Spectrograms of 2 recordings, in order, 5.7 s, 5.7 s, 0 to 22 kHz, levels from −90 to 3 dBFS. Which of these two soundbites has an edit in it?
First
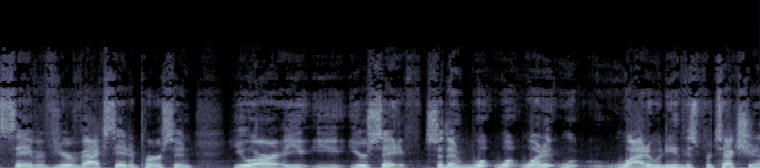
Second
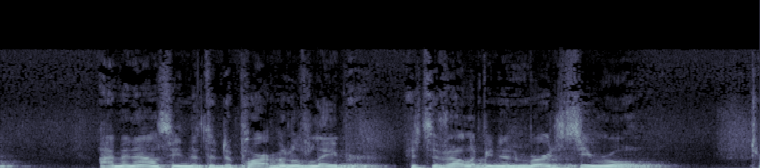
second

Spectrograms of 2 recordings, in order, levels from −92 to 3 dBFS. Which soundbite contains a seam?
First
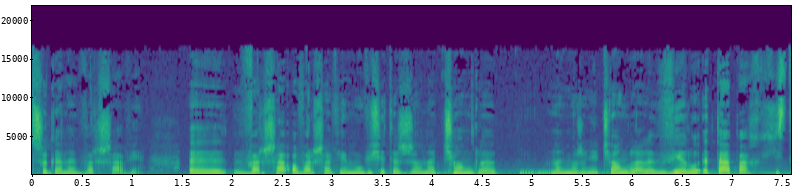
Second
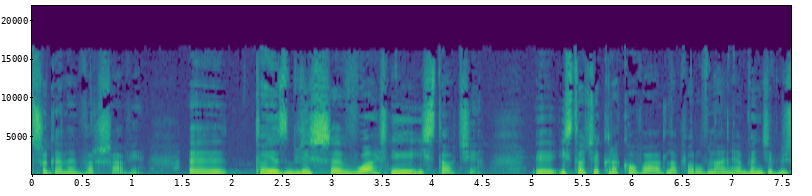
first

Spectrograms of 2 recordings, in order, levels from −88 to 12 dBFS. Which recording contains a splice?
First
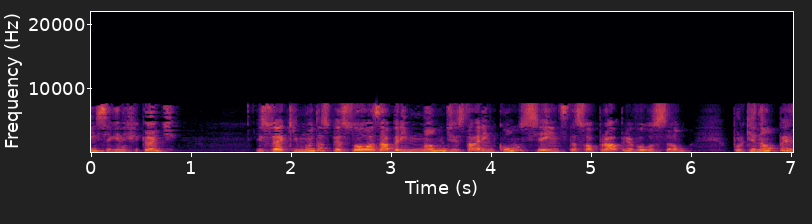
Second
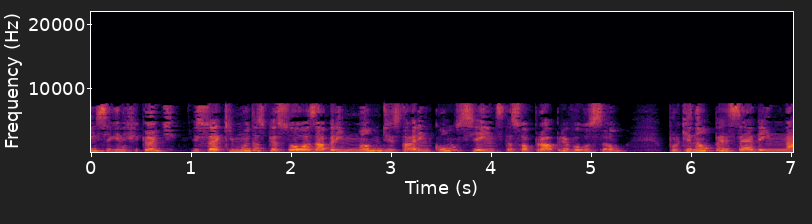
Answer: second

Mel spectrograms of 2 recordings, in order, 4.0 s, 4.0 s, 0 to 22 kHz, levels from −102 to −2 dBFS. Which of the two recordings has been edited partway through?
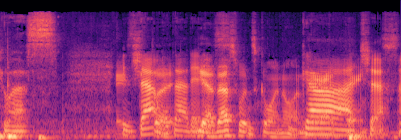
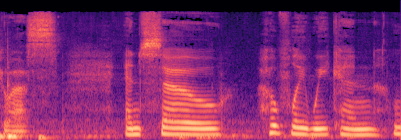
first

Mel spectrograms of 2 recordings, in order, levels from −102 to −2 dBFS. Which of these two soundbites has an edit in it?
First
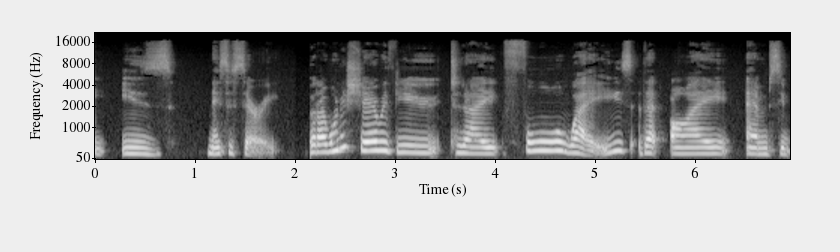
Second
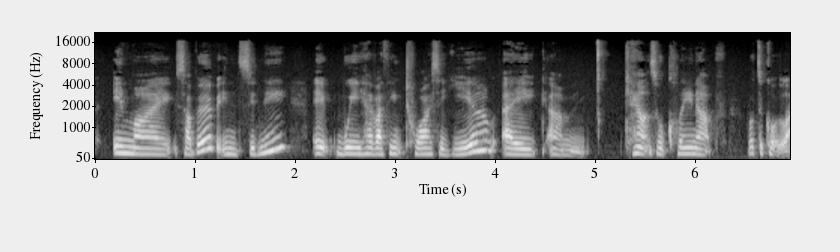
first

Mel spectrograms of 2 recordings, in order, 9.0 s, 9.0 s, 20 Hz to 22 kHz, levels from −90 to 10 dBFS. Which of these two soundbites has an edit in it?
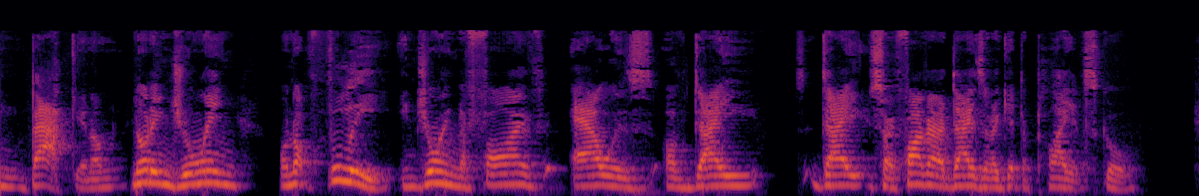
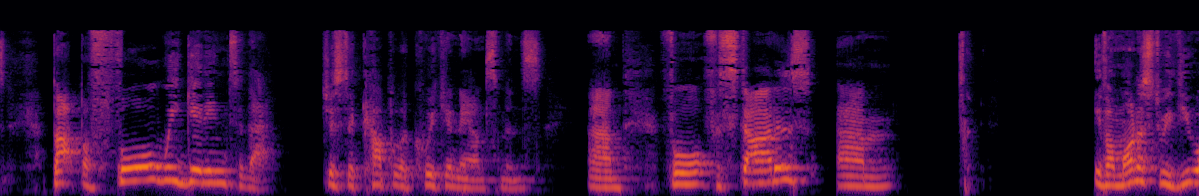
first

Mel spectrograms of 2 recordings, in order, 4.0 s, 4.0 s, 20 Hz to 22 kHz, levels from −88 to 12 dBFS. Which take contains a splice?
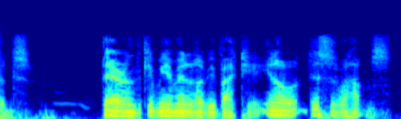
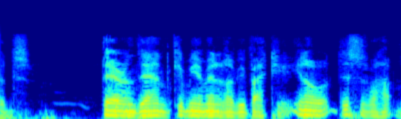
first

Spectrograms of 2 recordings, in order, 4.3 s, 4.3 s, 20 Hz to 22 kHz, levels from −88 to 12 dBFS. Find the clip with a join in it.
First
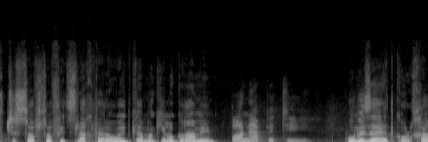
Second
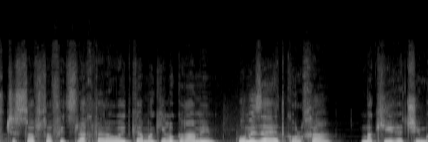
second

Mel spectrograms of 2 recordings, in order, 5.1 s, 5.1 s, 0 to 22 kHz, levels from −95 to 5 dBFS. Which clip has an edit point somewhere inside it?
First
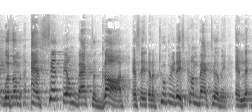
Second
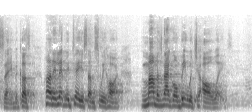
first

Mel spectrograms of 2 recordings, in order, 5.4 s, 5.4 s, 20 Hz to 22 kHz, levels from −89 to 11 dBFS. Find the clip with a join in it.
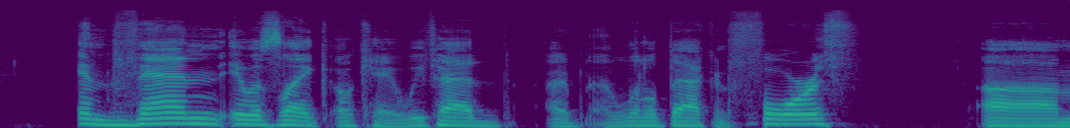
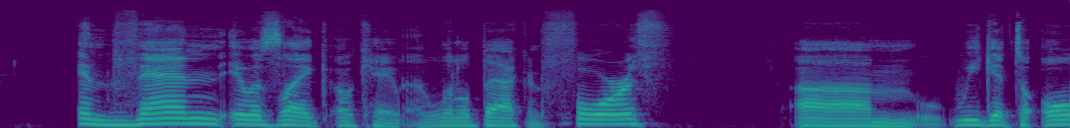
second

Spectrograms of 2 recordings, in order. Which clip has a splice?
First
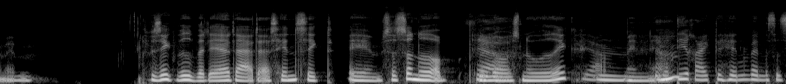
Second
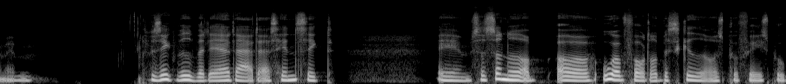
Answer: first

